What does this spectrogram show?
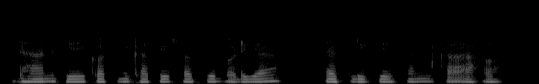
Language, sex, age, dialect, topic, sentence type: Bhojpuri, female, 18-24, Southern / Standard, agriculture, question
